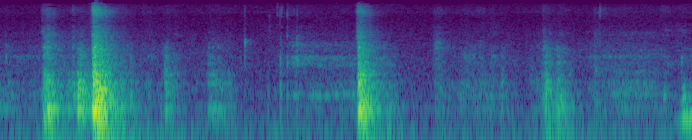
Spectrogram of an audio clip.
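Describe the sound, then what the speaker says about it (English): A cat rattles a door, producing several irregular knocks and clattering bumps, a loud cluster at the start followed by softer, scattered rattles and thuds. "Damn cat needs to leave my door alone."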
